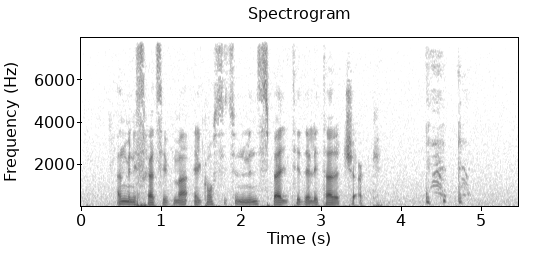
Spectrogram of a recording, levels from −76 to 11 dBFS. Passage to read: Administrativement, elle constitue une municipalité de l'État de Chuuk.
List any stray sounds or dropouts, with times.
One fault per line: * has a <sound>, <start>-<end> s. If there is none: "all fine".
* has a cough, 4.3-4.9 s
